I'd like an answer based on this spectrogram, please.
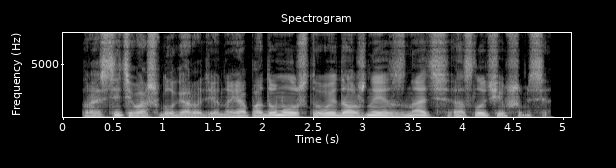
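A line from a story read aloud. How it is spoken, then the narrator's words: Calm. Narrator (Russian): спокойно произнес начальник гвардии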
